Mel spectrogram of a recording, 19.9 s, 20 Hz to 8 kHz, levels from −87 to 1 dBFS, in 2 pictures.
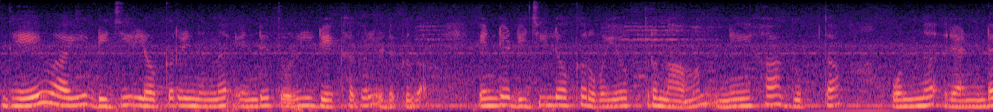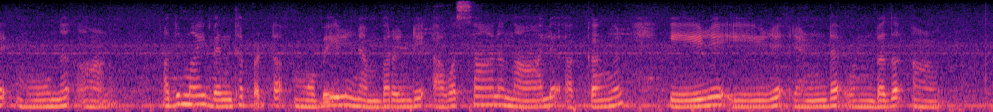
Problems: constant background noise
